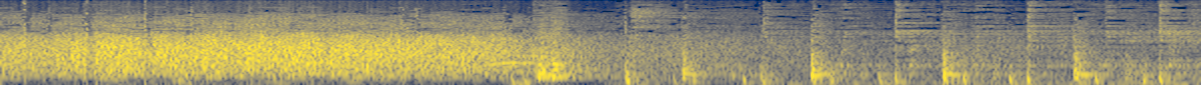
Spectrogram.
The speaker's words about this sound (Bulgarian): Ама хайде, де, ръкопляскай ми. Ръкопляскай ми, де, виж колко е просто. О, По-силно! По-силно! Още по-силно!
